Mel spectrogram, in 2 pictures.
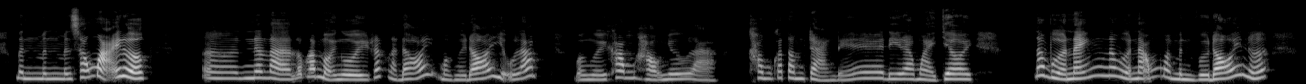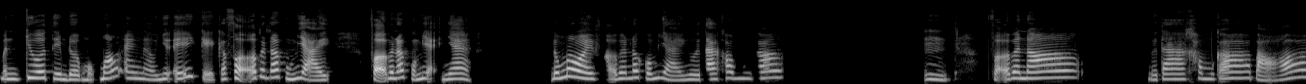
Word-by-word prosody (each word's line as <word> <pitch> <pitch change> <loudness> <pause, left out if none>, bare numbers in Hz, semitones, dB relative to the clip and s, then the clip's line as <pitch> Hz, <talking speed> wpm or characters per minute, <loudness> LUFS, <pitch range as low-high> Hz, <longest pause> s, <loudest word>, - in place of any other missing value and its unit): mình 260 -3 -2
mình 255 0 -2
mình 250 - -2
sống 320 +7 0
mãi 390 -2 +6
được. 290 -7 +8 0.5
Ờ, 280 -1 -5
nên 295 +2 -1
là 250 -5 +2
lúc - - -7
đó 365 - +3
mọi 300 -12 -1
người 220 -1 +2
rất 345 +6 -6
là 255 - -6
đói, 255 - -1
mọi 230 -2 -7
người 210 0 -6
đói 275 - +3
dữ 230 - -4
lắm, 370 +10 0 0.4
mọi - - -7
người 220 0 -4
không 305 +2 -1
hầu 230 -7 -3
như 240 +2 -2
là 225 -5 -8 0.3
không 280 -2 -5
có 300 - -6
tâm 285 -3 -2
trạng 200 -7 -4
để 280 +7 -4
đi 250 0 -2
ra 250 0 +1
ngoài 230 -4 -3
chơi. 245 -1 +2 0.6
Nó 415 +1 +3
vừa 265 -6 +4
nắng, 270 +8 +2
nó 400 -1 0
vừa 290 -5 +1
nóng 275 +7 -1
mà 340 - 0
mình 235 -4 0
vừa 220 +1 +1
đói 265 - +5
nữa, 305 0 +1 0.4
mình 245 0 0
chưa 300 +4 +3
tìm 250 -6 -1
được 220 -2 0
một 215 - -4
món 285 +6 +3
ăn 280 -4 -3
nào 230 -4 -4
như 245 +3 -1
ý, 270 +8 0
kể - - -3
cả 250 - -3
phở 300 +2 +3
bên 345 -2 -3
đó 325 +1 +5
cũng 255 -6 -1
vậy, 200 -5 +1 0.4
phở - - +9
bên 280 - +2
đó 310 - +5
cũng 225 +1 -2
vậy 275 - -2
nha. 250 0 0 0.8
Đúng 275 +4 +1
rồi, 315 -8 +6
phở - - -3
bên 275 +1 -1
đó 315 - +1
cũng 255 -3 -2
vậy, 205 -7 -4
người 225 +1 -3
ta 245 0 +3
không 280 +1 -3 0.2
có 310 +2 -1 1.4
Ừm, 225 -2 -4 0.4
phở - - 0
bên 285 -1 +1
đó 310 +3 +3 0.7
người 220 -3 -8
ta 245 0 0
không 255 0 -6
có 290 +2 0
bỏ 230 +2 -1
265 Hz, 205 wpm, -23 LUFS, 235-295 Hz, 1.4 s, phở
